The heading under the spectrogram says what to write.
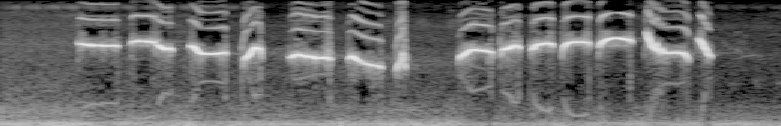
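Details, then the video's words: Oriental magpie-robin song used as a lure for other birds: a rapid string of clear, pure whistled notes, some flat, some sliding down or sweeping up, closely spaced over about four seconds, with a low steady hum underneath. "Suara Burung Kacer Yang Sangat Indah,Cocok untuk Pancingan"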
